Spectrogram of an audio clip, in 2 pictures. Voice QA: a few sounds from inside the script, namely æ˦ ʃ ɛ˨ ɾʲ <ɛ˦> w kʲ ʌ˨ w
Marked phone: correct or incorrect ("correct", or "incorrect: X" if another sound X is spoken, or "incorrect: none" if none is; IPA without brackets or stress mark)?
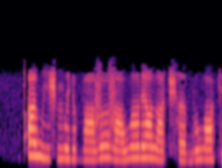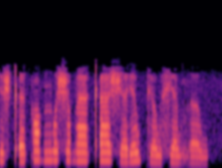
correct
